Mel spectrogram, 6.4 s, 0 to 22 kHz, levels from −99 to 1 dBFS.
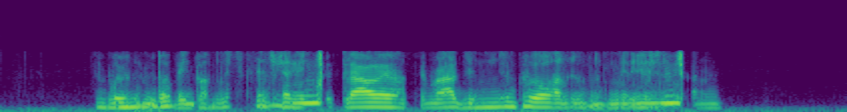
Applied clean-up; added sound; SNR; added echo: neural diffusion model UNIVERSE++.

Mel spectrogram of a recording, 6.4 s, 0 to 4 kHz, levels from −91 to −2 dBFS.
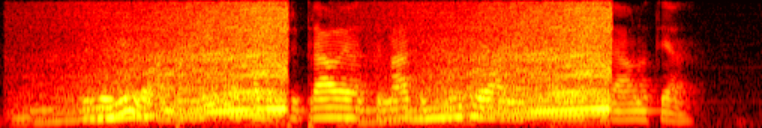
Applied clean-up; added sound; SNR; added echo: none; Accelerating, revving, vroom / Car; -3 dB; none.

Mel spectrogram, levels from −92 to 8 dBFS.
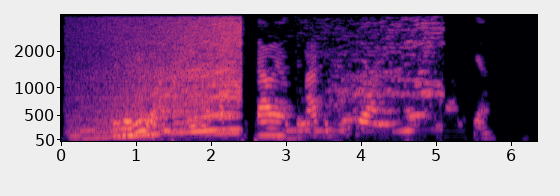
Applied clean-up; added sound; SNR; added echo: classical method Wiener filter.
